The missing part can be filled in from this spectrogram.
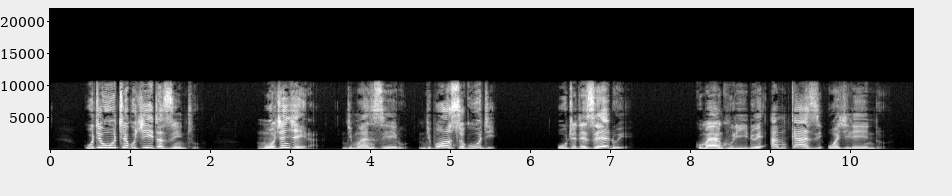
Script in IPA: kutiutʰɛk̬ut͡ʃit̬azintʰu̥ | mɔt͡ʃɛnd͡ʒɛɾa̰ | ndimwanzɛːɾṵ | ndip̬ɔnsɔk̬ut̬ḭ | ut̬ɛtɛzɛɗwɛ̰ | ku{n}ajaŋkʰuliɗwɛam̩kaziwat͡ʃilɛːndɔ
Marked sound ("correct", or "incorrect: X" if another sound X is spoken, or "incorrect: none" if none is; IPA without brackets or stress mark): incorrect: m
